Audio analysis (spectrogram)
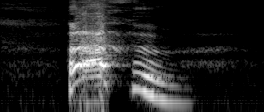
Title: more tickly sneezes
